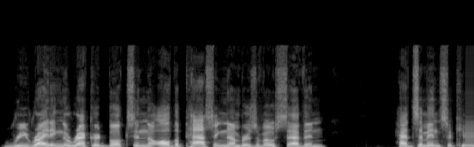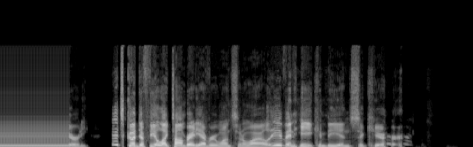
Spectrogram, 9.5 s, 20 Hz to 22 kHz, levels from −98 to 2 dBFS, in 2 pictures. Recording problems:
audio freezing; at 4.5 s for 1 s

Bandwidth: 15 kHz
